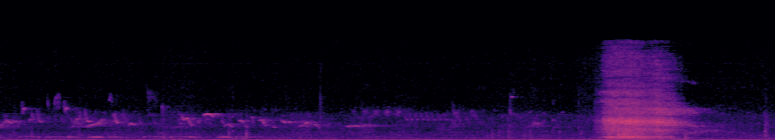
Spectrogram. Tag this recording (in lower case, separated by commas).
bird song, environmental noise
